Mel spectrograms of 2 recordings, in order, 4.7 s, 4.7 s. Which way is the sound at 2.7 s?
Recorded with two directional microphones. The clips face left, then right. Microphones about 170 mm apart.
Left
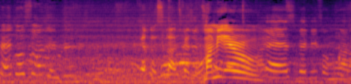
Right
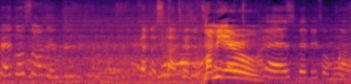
25° right (ahead or behind).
